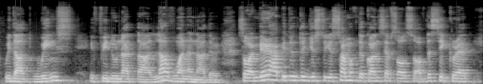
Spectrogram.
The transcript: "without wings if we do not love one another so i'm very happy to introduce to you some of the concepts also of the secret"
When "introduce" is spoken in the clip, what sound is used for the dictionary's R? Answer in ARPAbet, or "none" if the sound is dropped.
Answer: none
